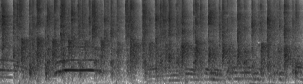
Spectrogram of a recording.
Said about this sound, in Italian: Applauso!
